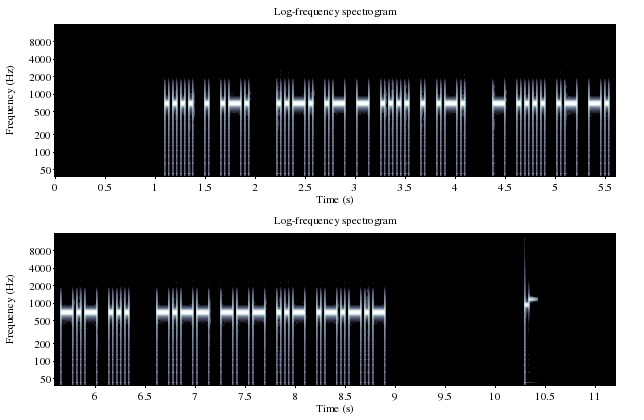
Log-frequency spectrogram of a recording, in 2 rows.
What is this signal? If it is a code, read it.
Morse code, heard as a keyed tone, about 30 wpm, 700 Hz. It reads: HER FATHER THANKS YOU.
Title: Sentences from Top 600 Words 30wpm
